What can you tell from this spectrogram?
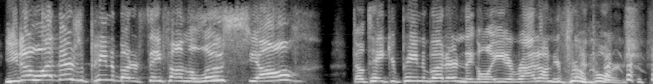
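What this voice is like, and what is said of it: Put-on Oklahoma accent. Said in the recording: “I'm missing out doing this in an Oklahoma accent. I'm sorry, Mary Lou. I didn't quite say it the way it needed to be said.”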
